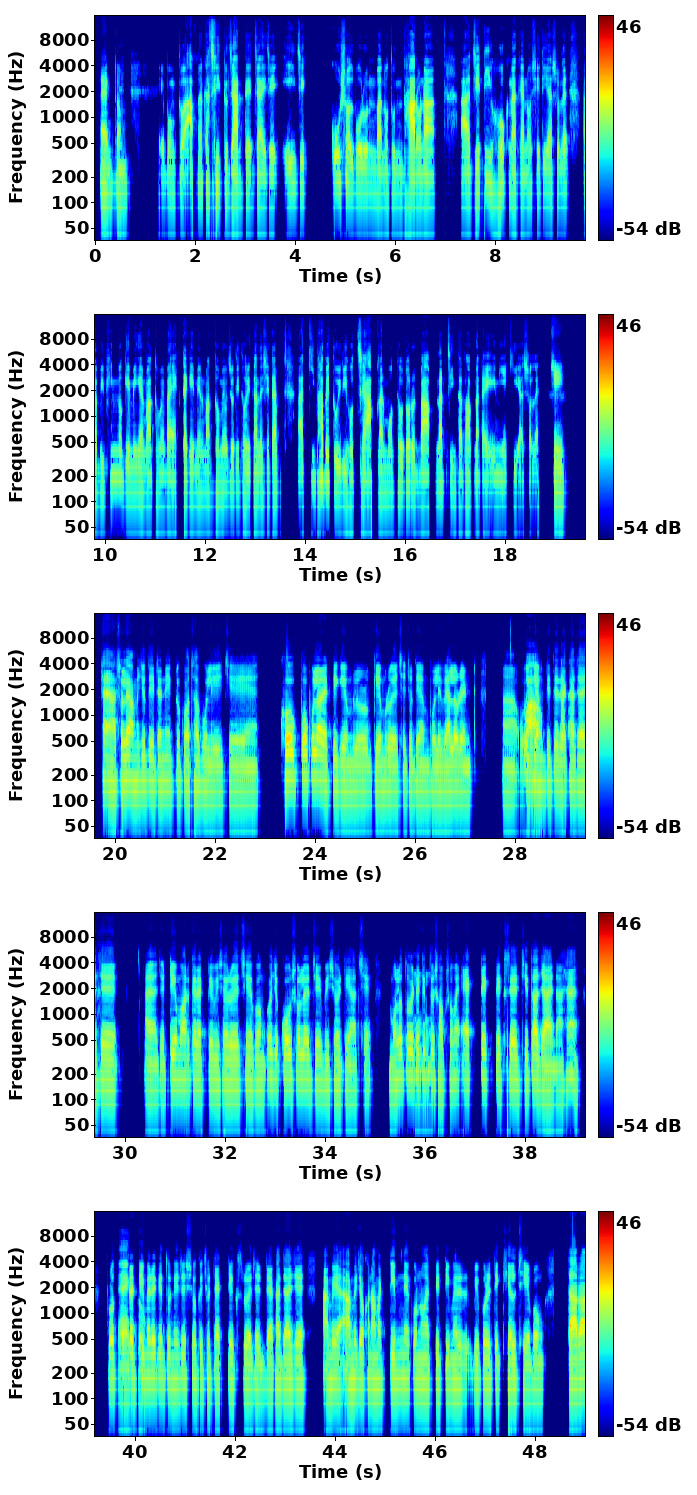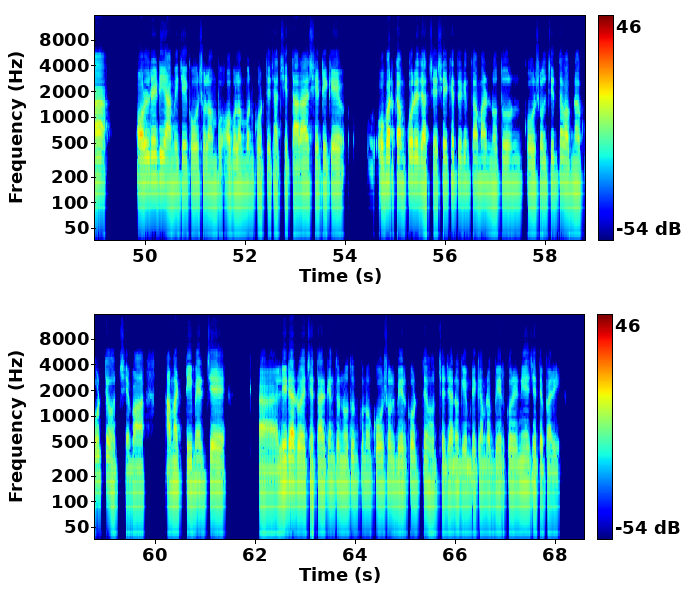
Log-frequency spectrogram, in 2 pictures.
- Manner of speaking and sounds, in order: laughing while speaking: "কাছে"; tapping; lip smack; chuckle; lip smack; other background noise; in English: "ট্যাকটিক্স"
- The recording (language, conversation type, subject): Bengali, unstructured, গেমিং কি আমাদের সৃজনশীলতাকে উজ্জীবিত করে?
